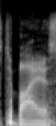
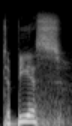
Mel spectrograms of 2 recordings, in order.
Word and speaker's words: Tobias: tobias well i mean it's tobias but the way i think with their accent she kept saying to bs but we can say tobias it's fine i'm from [ __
